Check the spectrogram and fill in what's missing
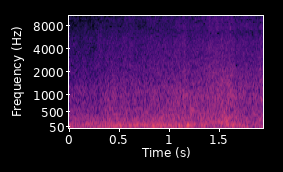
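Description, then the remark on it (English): Steady ocean surf washing onto a beach as the tide creeps in, a continuous broad hiss with a low rumble underneath, holding an even level for two seconds with no voices. “Yes, the tide has crept inwards, and the water is seeping up across your stomach.”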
